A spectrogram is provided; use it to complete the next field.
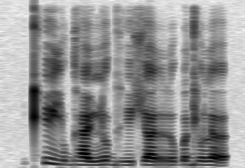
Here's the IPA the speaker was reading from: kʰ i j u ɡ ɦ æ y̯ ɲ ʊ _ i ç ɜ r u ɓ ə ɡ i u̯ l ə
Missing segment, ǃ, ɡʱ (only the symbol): ɡʱ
